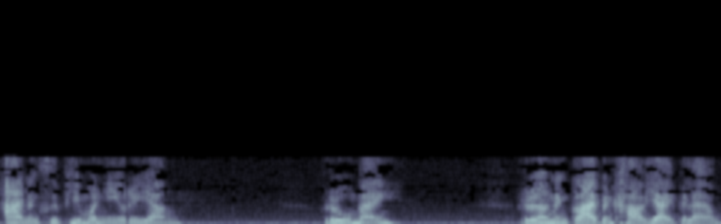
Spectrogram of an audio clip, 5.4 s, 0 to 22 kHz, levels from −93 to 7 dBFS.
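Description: From start to end, the speech carries heavy damage from lossy coding, likely Vorbis compression at a low setting, which fits a bitrate near 18 kbps. Nothing is left above 6.5 kHz, so the top of the spectrum is simply gone. The treble that remains has been quantised so coarsely that fine detail turns into hiss-like noise. Sibilants sound grainy and rough. Consonant onsets are smeared rather than crisp.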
